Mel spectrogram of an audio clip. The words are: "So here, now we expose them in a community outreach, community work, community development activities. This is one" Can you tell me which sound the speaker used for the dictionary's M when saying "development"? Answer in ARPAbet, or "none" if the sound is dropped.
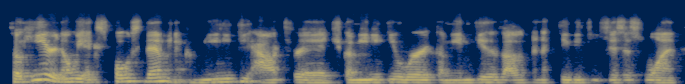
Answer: none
